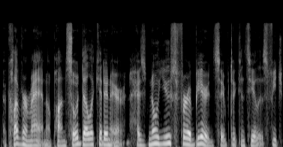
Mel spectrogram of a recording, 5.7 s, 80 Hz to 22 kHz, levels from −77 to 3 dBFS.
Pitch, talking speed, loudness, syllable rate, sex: 150 Hz, 200 wpm, -19 LUFS, 5.2 syllables/s, male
